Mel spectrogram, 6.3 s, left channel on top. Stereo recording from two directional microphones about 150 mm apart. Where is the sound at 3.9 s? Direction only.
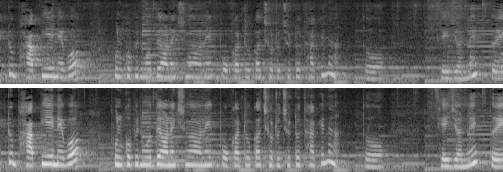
90° right.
